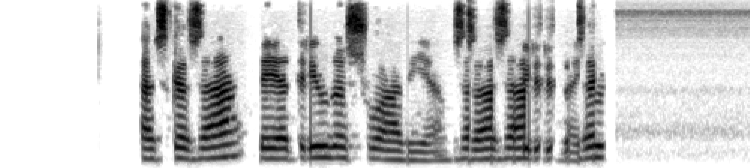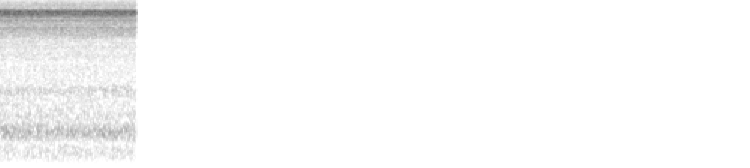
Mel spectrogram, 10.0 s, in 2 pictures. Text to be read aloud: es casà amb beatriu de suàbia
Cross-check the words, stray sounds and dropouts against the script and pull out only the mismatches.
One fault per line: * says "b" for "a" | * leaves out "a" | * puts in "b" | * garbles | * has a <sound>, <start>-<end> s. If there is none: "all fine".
* leaves out "amb"
* garbles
